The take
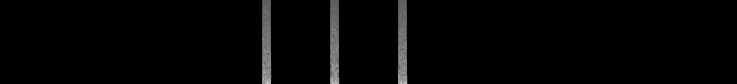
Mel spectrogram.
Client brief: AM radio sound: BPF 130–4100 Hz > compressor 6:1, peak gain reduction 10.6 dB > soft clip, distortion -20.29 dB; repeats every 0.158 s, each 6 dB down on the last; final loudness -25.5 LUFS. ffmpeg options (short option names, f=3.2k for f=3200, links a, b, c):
-af "highpass=130,lowpass=4.1k,aecho=1:1:158|316|474|632|790|948:0.501|0.251|0.125|0.0626|0.0313|0.0157,acompressor=threshold=-28dB:ratio=6,asoftclip=threshold=-20dB,volume=10dB"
